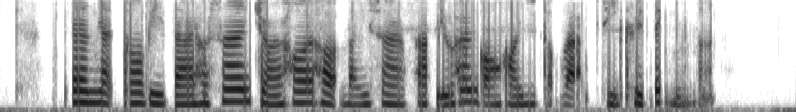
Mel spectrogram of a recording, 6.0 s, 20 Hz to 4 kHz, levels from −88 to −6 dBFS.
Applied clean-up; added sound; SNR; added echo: neural diffusion model UNIVERSE++.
